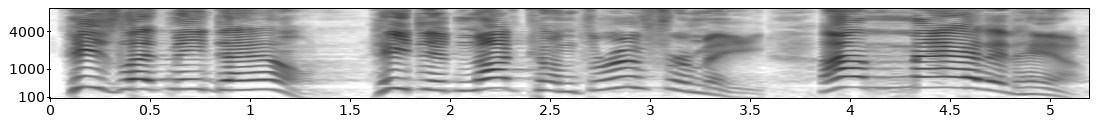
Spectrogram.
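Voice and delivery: loud, high, drawn-out angry venting; furious newcomer. Retold or imitated. Newcomer venting at God in a recovery meeting, furious. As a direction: act out a man fuming at God, hitting each grievance hard. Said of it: "furious he was with God".

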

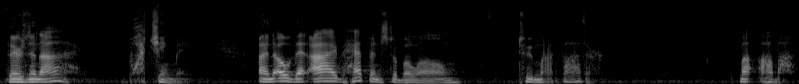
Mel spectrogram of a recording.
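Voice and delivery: low, soft sermon voice with long pauses; hushed, reverent preaching. Real, not acted. Preacher telling the congregation the watching eye is his Father's, hushed and reverent. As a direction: speak softly and intimately of a loving Father.

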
